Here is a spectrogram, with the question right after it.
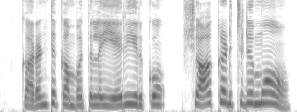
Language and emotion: Tamil, fearful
